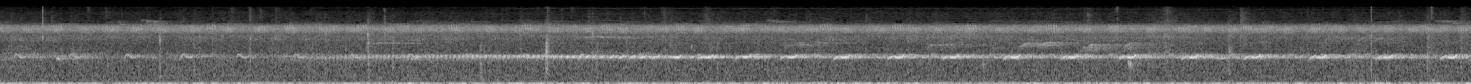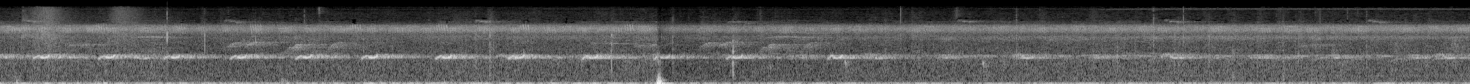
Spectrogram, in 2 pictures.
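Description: Yellow-fronted barbet calling monotonously, the same note repeated over and over about once a second, over a steady high hiss of insects. A single sharp knock about two-thirds of the way through.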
